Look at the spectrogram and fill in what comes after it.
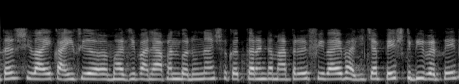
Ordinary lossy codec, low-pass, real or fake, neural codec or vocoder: AAC, 48 kbps; 5.4 kHz; fake; codec, 24 kHz, 0.9 kbps, WavTokenizer, medium speech release version 1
